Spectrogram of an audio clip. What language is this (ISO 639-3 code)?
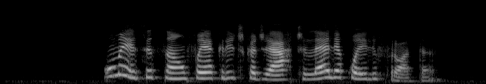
por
